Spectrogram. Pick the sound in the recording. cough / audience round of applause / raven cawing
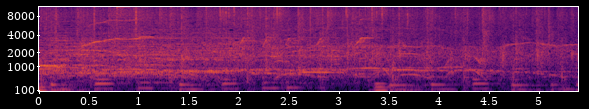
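audience round of applause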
